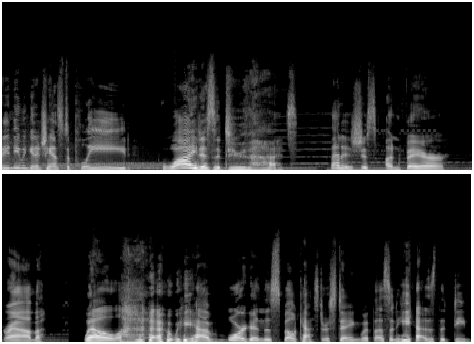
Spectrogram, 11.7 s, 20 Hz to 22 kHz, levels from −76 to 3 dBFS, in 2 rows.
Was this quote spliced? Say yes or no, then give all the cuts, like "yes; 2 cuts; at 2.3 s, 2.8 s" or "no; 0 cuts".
no; 0 cuts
